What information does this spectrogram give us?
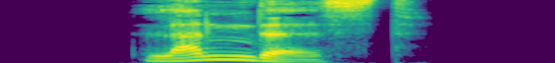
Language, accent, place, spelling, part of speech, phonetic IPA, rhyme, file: German, Germany, Berlin, landest, verb, [ˈlandəst], -andəst, De-landest.ogg
- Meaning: inflection of landen: 1. second-person singular present 2. second-person singular subjunctive I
